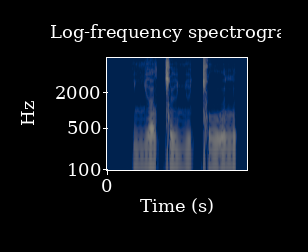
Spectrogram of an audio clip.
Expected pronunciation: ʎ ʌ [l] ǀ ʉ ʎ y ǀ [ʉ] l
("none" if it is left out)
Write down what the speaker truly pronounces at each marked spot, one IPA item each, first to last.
l, u

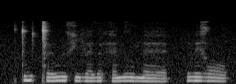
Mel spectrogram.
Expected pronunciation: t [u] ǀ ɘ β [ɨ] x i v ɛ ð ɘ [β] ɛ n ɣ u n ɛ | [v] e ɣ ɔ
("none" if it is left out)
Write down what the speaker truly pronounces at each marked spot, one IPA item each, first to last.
u, ɨ, h, β

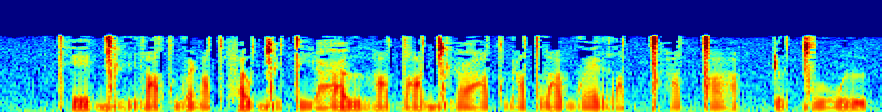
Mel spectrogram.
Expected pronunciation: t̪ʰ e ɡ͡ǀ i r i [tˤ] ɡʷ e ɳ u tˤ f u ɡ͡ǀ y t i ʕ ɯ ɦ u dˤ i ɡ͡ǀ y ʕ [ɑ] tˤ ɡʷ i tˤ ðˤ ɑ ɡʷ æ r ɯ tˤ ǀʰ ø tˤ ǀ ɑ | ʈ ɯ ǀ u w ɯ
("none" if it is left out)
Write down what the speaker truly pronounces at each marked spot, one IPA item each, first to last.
tˤ, ɑ

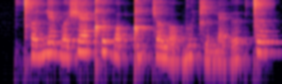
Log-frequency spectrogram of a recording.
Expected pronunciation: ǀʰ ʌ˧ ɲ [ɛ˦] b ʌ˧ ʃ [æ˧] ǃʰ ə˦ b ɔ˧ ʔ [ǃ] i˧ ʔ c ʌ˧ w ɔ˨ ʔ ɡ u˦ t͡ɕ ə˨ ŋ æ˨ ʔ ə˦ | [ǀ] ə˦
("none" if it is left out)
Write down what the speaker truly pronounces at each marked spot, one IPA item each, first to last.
ɛ˦, æ˦, ǃ, ǀ

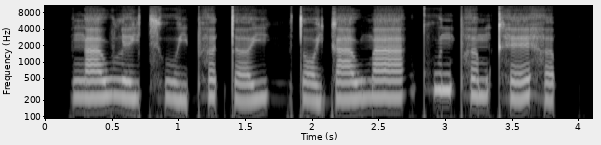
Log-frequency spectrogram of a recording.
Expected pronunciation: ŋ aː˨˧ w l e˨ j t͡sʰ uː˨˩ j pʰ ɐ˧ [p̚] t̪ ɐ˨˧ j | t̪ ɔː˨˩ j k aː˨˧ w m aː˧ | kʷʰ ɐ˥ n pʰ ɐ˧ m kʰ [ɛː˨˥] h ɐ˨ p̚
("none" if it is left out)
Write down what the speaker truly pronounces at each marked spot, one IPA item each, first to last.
t̚, ɛː˨˥

